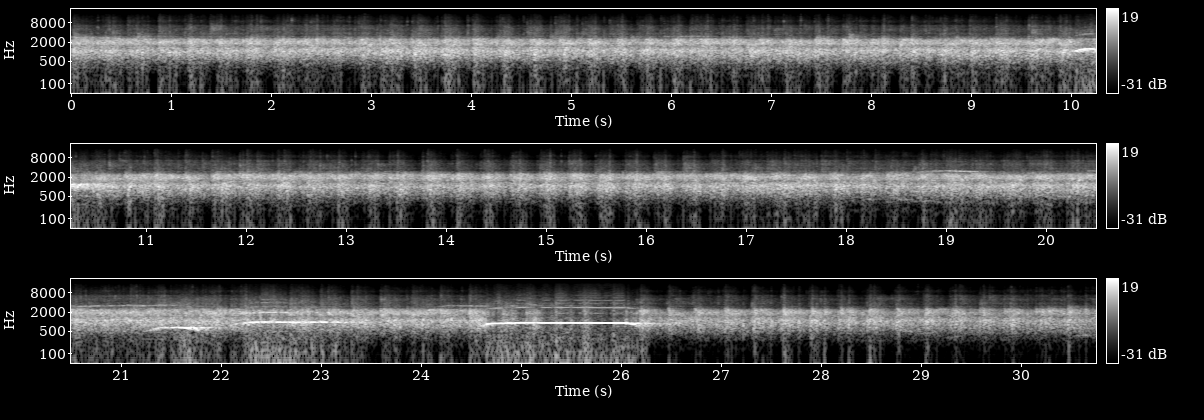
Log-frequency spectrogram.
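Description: Audience applauding steadily in a hall, with a few high held notes sounding over the clapping. The longest of these lasts about a second and a half, near the end, after which the applause thins.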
